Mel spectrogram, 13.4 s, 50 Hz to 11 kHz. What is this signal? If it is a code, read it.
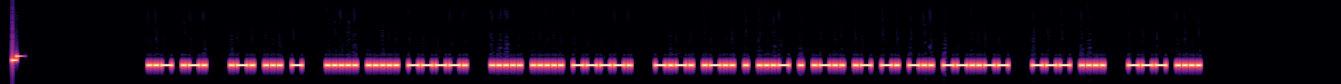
Morse code, heard as a keyed tone, about 36 wpm, 700 Hz. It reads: UR RST 559 559 CLEVELAND, OH OH
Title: K1USN SST QSO Practice 35wpm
